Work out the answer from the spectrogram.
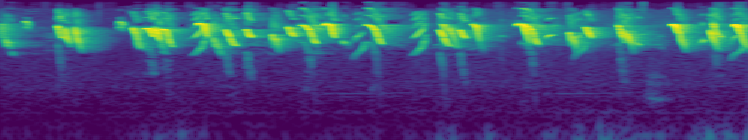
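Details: Saffron finches at a feeding spot, making a lot of noise: dense, rapid, high-pitched chirps and short sliding notes overlapping continuously, with bright repeated phrases and almost no pauses or background sounds.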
